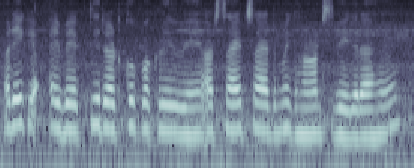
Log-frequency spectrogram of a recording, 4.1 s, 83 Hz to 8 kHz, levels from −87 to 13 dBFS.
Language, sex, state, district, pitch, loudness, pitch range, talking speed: Hindi, female, Jharkhand, Deoghar, 235 Hz, -12 LUFS, 220-250 Hz, 215 wpm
